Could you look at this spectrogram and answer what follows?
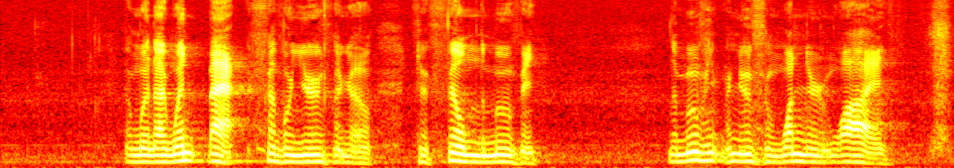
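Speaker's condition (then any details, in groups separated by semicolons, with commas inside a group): Speech impediment; voicing with clothespin on nose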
